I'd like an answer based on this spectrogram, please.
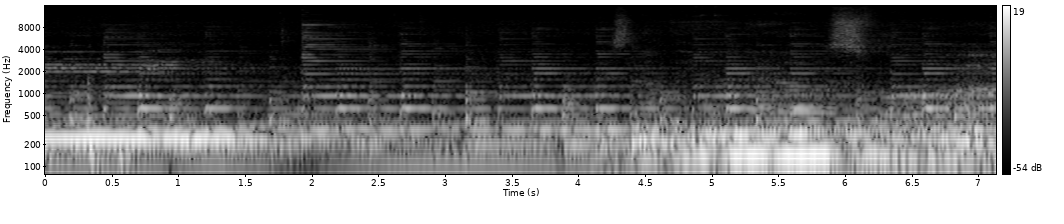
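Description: Live folk performance: a banjo picked steadily under a male voice singing long held notes. About four seconds in, the voice drops to a low held note.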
